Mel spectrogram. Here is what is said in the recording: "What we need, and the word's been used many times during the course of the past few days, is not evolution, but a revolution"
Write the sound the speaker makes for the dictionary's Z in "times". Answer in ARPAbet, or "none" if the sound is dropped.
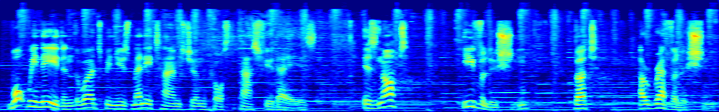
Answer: Z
